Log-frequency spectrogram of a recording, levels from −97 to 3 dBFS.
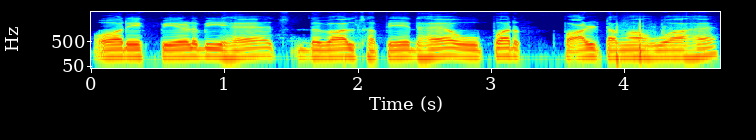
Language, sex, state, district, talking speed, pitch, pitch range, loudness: Hindi, male, Delhi, New Delhi, 165 wpm, 120 Hz, 115-130 Hz, -20 LUFS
